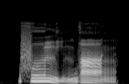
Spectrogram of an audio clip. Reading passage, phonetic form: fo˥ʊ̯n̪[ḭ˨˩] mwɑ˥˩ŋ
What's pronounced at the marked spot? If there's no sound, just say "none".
ḭ˨˩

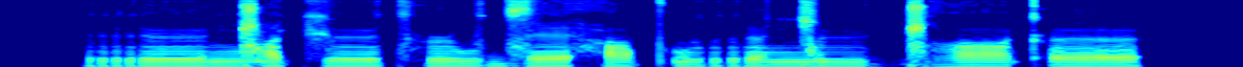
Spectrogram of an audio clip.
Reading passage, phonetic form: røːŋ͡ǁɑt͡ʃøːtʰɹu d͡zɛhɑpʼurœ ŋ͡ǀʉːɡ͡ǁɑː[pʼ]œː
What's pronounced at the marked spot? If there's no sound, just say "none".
kʼ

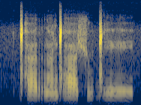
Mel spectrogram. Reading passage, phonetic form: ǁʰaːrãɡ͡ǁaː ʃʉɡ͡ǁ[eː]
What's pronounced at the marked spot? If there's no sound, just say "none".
eː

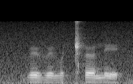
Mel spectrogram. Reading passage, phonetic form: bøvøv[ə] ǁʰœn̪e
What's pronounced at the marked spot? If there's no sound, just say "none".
ə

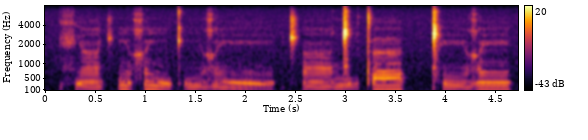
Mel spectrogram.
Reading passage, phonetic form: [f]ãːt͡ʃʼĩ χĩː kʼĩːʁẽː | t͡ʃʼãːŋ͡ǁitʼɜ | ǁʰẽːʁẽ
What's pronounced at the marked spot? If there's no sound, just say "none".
fʲ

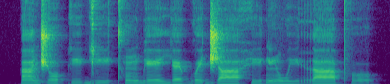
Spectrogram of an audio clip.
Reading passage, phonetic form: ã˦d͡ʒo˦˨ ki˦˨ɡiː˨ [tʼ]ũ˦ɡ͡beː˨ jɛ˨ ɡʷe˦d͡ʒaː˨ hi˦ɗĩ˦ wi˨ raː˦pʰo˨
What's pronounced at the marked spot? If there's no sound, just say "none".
tʰ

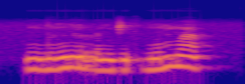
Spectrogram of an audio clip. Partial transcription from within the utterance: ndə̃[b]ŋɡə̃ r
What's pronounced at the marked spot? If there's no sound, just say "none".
none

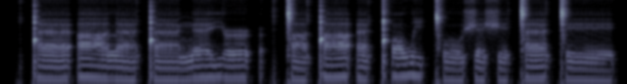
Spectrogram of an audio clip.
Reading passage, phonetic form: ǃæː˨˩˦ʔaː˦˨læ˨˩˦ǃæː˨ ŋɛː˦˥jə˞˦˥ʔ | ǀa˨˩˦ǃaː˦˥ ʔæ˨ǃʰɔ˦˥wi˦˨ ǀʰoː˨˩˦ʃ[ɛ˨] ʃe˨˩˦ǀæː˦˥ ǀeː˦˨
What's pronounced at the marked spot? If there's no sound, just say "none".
ɛ˨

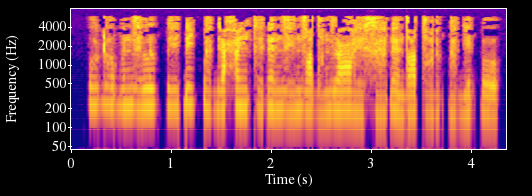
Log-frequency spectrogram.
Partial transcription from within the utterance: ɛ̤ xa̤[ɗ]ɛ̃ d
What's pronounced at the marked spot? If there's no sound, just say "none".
ɗ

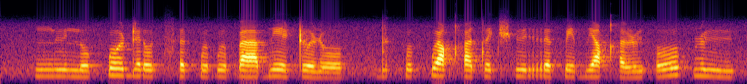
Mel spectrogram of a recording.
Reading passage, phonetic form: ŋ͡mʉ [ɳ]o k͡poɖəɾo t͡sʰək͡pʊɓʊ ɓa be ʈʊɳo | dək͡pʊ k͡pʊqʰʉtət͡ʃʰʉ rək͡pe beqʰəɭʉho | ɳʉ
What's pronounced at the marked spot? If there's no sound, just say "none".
n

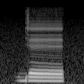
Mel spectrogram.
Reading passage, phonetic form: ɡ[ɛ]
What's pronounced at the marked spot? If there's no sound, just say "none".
ɛ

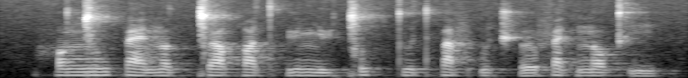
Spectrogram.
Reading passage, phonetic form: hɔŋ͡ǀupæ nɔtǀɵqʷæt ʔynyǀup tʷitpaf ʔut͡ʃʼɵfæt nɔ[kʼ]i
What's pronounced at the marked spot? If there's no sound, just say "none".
kʼ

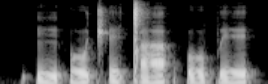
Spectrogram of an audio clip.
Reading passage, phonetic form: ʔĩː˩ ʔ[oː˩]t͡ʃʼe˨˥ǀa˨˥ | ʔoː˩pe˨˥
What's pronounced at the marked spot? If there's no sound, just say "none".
oː˨˥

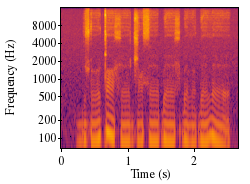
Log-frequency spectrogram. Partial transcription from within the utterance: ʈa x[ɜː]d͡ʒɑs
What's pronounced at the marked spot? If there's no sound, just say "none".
ɛː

